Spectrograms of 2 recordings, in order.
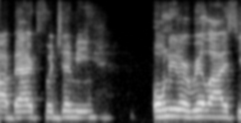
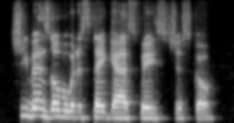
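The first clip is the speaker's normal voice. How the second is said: normal talking voice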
